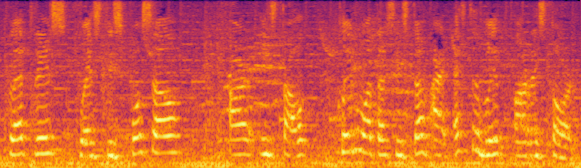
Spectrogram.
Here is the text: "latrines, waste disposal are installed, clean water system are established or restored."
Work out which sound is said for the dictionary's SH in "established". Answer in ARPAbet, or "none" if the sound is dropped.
none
